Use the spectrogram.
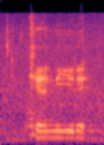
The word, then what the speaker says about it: Kenire: Kenire. I'm pronouncing it the way it's supposed to be.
